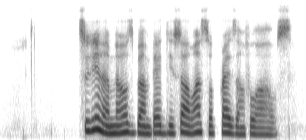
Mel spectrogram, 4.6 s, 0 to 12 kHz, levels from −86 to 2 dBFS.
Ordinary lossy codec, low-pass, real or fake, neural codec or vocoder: Opus, 32 kbps; 7.2 kHz; fake; codec, 16 kHz, 0.8 kbps, ZipCodec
